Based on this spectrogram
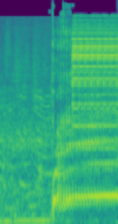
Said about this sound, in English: Right before you do, though, the bell rings.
